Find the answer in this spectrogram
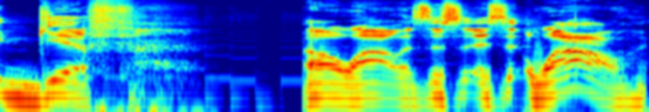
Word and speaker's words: GIF: smart guy yeah like my brain wants to say jiff it absolutely wants to say jiff but i've decided that gif is the right way to say because that's what it should be but it's probably one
